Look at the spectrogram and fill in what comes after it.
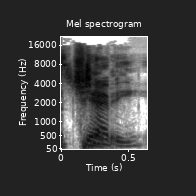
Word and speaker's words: Chevy: Now, am I saying this right? Is it Chevy or Chevy? – It's Chevy.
